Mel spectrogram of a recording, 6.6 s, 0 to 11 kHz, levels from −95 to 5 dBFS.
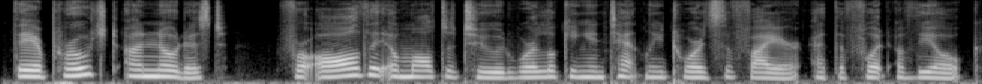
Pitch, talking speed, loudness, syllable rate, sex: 195 Hz, 175 wpm, -18 LUFS, 5.4 syllables/s, female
